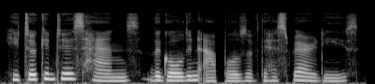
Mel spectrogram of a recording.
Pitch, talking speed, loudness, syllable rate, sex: 185 Hz, 175 wpm, -18 LUFS, 4.8 syllables/s, female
